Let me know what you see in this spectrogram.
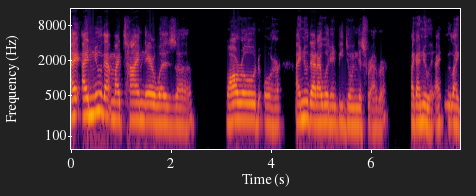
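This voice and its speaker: Fairly even intonation carries this voice in a New York accent. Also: man. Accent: New York American. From New York City, US. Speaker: DJ. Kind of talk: casual interview chat.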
